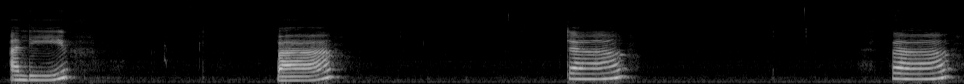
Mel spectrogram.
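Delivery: each letter called out slowly, loud and drawn out; clear letter recitation. Shown as a demonstration. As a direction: recite the alphabet for students to repeat. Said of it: "So you can repeat after me".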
